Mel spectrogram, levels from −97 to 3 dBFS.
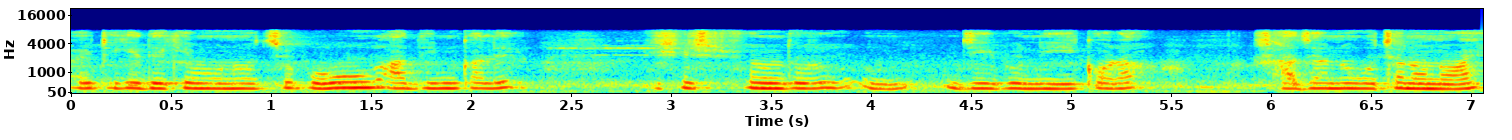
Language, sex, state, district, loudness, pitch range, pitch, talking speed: Bengali, female, West Bengal, North 24 Parganas, -15 LUFS, 235-255 Hz, 245 Hz, 125 wpm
